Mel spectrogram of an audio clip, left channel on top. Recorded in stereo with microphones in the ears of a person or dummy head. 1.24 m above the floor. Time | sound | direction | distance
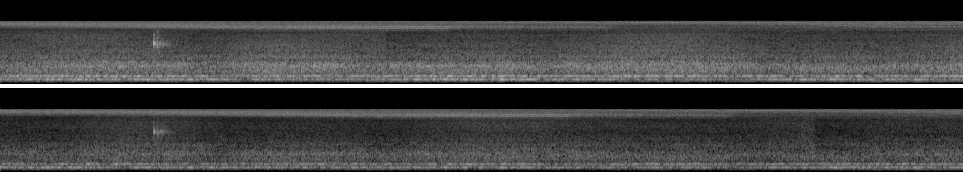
1.5 | a finger snap | 20° left (ahead or behind) | 1.8 m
